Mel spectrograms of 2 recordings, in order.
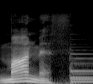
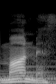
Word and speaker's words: Monmouth: And if you're wondering why we pronounce it Manmouth instead of Monmouth, it's because the name comes from the Welsh word for red, not from the equally valid moth.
